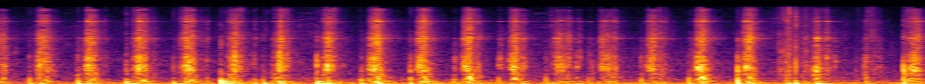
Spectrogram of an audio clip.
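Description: A dull metal chisel is scraped over the vamp and toe leather of a brown leather work boot worn on a foot, while the other hand steadies the boot. The result is a steady run of short, rasping scrapes at a quick, loose rhythm, each a bright hiss over a dull low rub.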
